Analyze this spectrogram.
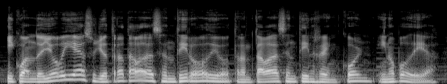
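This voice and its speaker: A man's voice: medium pitch, brisk, gravelly, darkish tone. A young man shares his personal faith testimony as a guest, telling it earnestly and emotionally and often repeating phrases. Faint music sits under his voice. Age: young adult. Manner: earnest, emotional storytelling with repetitions.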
